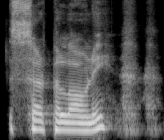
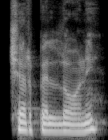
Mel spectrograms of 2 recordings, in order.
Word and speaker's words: Cerpelloni: In English, it's pronounced Cerpelloni, but in Italian, it's Cerpelloni.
